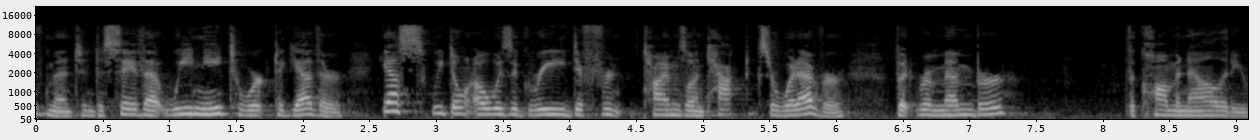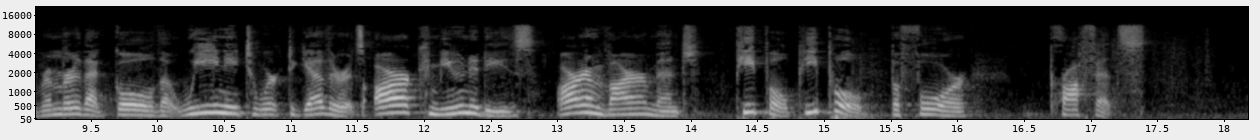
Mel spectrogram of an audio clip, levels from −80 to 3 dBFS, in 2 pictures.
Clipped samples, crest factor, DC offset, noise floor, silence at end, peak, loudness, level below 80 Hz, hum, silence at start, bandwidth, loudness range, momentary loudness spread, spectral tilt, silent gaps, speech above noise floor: under 0.1%; 20 dB; under 0.1%; -57 dBFS; 0.8 s; -6 dBFS; -25 LUFS; -58 dBFS; none; 0 s; 11.5 kHz; 7 LU; 12 LU; -5 dB/octave; none; 32 dB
